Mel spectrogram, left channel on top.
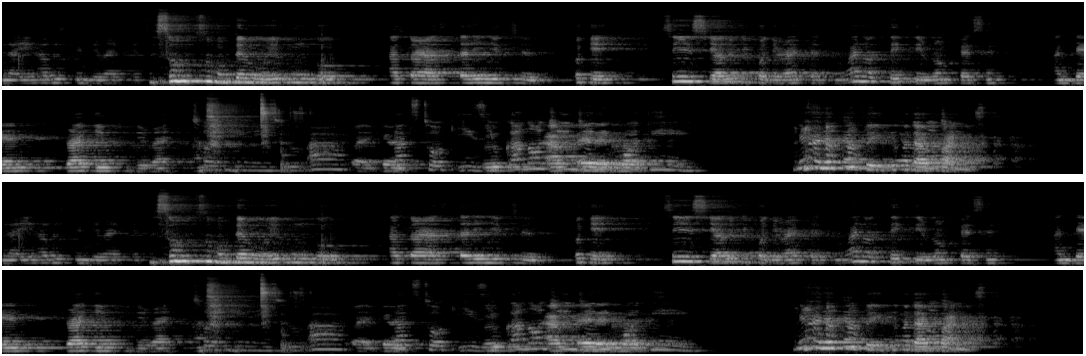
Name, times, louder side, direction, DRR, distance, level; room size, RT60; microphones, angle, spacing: voice 1, 0.0-10.0 10.5-13.6 14.3-14.9 15.6-16.0 16.2-17.4 18.8-20.7, left 1 dB, 10° left, 0.5 m, -30 dB
voice 2, 12.7-14.3 14.7-17.9 18.8-20.5, left 1 dB, 65° left, 0.6 m, -39 dB
2.8 x 2.0 x 2.4 m
head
